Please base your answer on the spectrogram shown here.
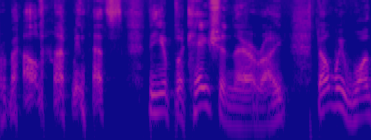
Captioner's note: laughs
